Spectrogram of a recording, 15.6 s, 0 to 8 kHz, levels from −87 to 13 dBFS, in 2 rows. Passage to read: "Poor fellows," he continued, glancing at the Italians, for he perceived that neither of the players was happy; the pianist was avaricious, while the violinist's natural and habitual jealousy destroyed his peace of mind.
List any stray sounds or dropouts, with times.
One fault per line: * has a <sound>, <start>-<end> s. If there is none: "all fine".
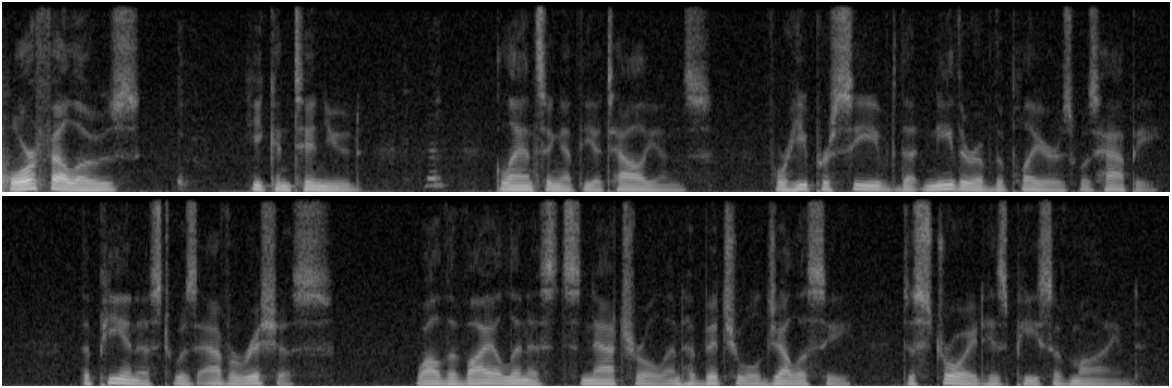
* has a throat clearing, 1.2-1.4 s
* has a laugh, 2.7-3.0 s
